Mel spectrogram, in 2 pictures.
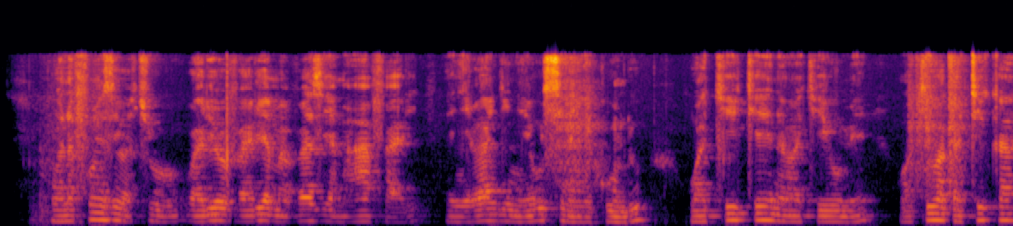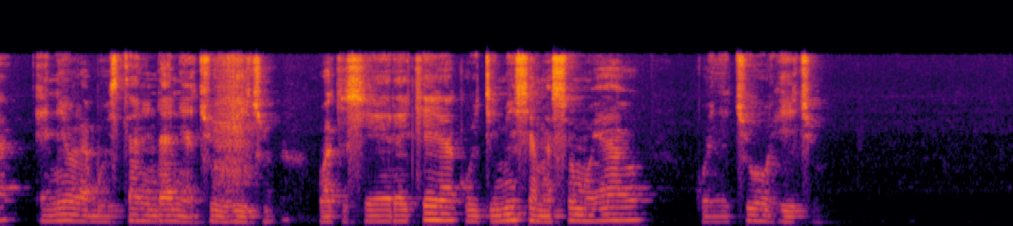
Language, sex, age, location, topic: Swahili, male, 25-35, Dar es Salaam, education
